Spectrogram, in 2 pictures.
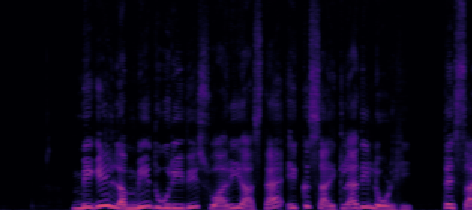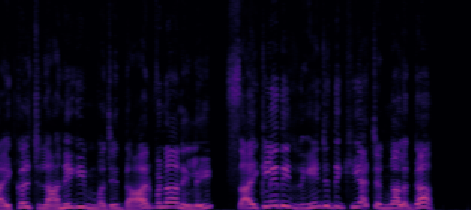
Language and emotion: Dogri, happy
